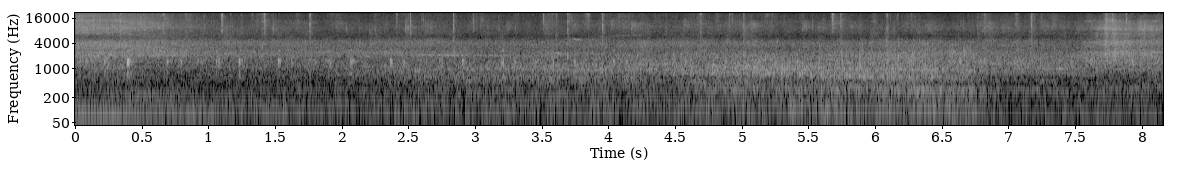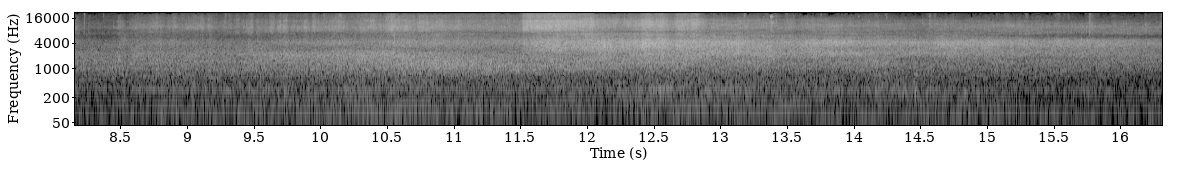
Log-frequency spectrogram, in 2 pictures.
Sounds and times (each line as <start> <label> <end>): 0.0 Traffic Sound 16.3
0.0 walking the streets 16.3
